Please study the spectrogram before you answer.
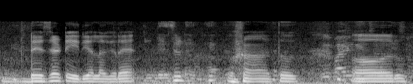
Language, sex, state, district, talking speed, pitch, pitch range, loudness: Hindi, male, Maharashtra, Mumbai Suburban, 115 wpm, 135 Hz, 135-145 Hz, -13 LUFS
